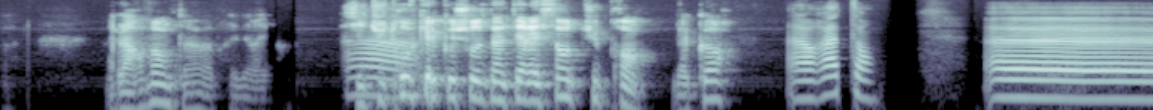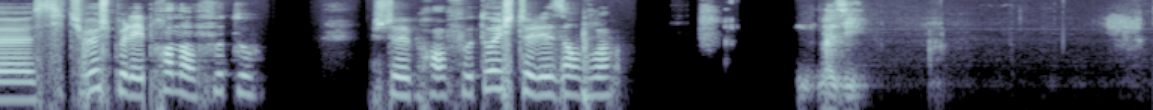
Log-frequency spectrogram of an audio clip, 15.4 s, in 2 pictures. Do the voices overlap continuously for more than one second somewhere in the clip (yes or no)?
no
